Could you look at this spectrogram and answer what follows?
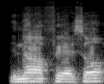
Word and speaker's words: enough: enough에서 맨 끝에 GH는 발음되지 않죠.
